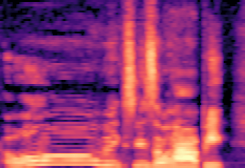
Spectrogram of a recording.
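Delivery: high, gushing with delight; excited. Real, not acted. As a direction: swoon over the colors. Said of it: "I'm so excited".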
